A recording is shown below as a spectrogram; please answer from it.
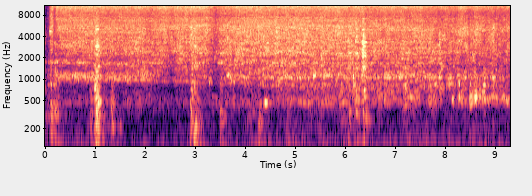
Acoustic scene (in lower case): kitchen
